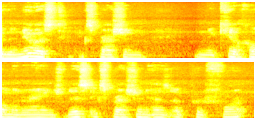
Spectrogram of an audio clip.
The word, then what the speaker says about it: Kilchoman: Established in 2005, Kilchoman, pronounced Kilchoman, is one of the smallest distilleries in Scotland, based on a farm on the rugged west coast of Islay.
